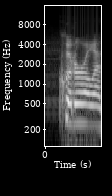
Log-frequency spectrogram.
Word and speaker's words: clitoral: Like, clitoral as in rhyming with literal.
